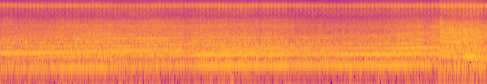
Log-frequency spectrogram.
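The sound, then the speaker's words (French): A car engine idles steadily and loudly, holding a low, even hum, then shifts near the end as the arriving vehicle seems to settle to a stop. “Sortent de voiture et le maire va ouvrir la maison.”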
